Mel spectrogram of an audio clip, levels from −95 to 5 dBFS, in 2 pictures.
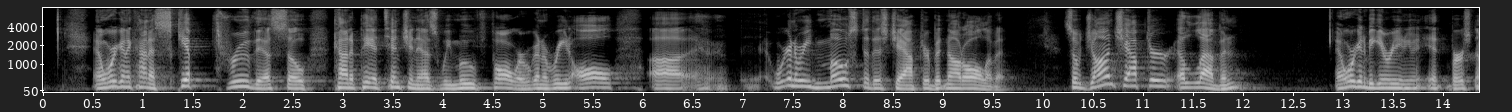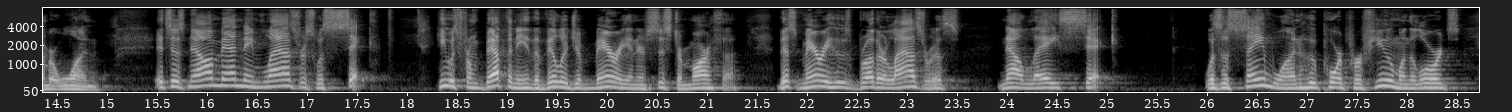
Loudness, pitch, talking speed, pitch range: -23 LUFS, 155 Hz, 190 wpm, 135-180 Hz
